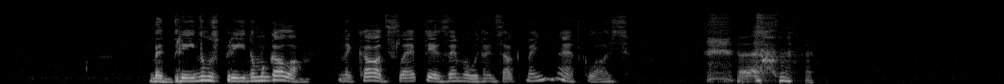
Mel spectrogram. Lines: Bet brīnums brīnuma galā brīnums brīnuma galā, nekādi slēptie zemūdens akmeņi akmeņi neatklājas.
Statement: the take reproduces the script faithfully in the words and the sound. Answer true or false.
false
